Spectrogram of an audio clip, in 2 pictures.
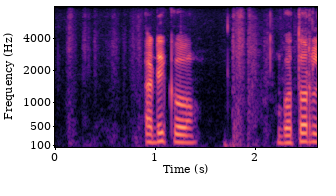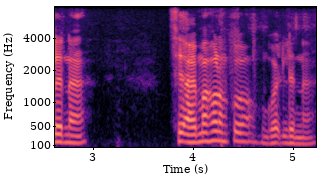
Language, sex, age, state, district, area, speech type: Santali, male, 30-45, West Bengal, Purulia, rural, spontaneous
